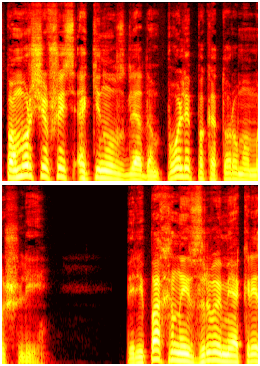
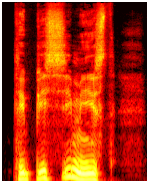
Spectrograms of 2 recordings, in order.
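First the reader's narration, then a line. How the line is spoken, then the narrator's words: Smirking grunt. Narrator (Russian): хмыкнул легион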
